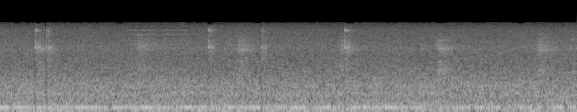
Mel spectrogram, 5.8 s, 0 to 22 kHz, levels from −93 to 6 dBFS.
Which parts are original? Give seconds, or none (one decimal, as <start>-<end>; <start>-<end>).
0.0-1.3; 1.9-5.8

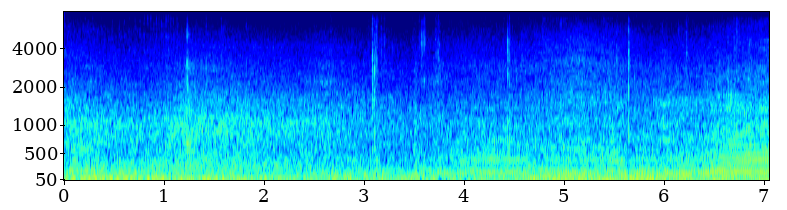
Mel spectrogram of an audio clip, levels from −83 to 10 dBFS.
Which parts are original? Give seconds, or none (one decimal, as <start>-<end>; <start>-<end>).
0.0-7.1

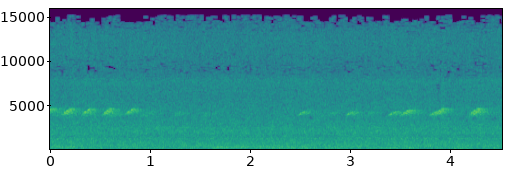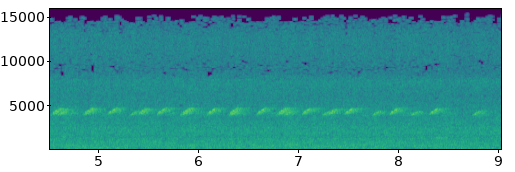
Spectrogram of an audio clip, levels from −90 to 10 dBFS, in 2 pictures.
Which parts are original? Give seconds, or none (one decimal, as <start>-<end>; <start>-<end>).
0.0-9.0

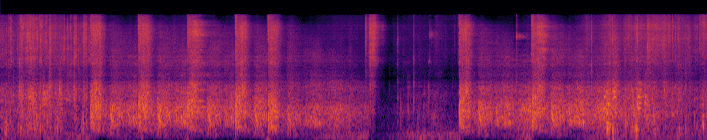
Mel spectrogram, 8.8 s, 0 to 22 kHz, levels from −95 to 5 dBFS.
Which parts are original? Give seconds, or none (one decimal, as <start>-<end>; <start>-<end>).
0.0-0.6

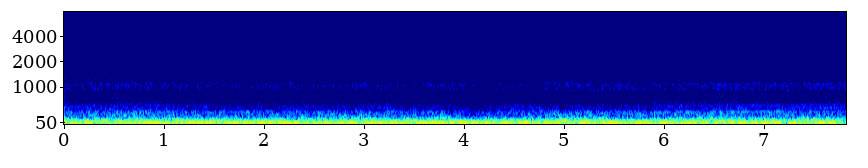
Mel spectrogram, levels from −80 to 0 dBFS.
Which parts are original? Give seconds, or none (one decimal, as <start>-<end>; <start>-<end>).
0.0-3.4; 5.9-7.8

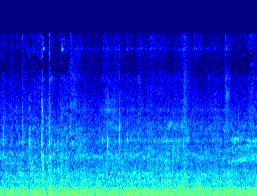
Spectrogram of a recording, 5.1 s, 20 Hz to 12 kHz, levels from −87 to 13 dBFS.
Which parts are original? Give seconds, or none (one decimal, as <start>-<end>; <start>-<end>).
0.0-1.5; 4.6-5.1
